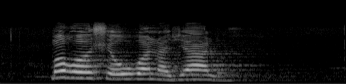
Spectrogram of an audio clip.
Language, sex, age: Northern Sotho, female, 19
